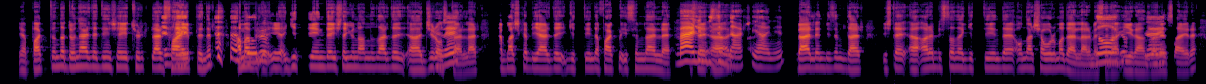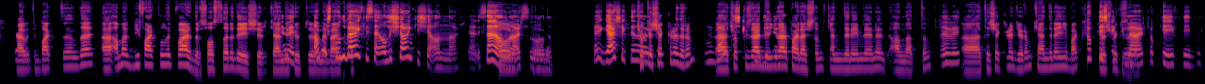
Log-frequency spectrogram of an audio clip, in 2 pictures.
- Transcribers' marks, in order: giggle; in Greek: "gyros"; in Arabic: "şavurma"
- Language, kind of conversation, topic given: Turkish, podcast, Yemekler kültürel kimliği nasıl şekillendirir?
